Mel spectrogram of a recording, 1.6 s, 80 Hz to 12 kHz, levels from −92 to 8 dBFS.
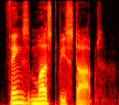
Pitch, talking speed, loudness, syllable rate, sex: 135 Hz, 150 wpm, -18 LUFS, 3.9 syllables/s, male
